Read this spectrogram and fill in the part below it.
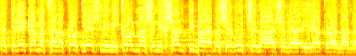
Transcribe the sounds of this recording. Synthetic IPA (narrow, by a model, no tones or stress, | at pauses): t̪at̪iʁekamat͡salako̞t̪jeʃlimiko̞lmaʃeniχʃalt̪ibabaʃeʁutʃelaʃelaileat̪ʁaːnan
